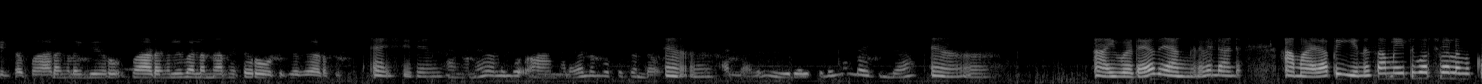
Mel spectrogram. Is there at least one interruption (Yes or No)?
No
